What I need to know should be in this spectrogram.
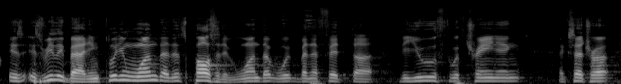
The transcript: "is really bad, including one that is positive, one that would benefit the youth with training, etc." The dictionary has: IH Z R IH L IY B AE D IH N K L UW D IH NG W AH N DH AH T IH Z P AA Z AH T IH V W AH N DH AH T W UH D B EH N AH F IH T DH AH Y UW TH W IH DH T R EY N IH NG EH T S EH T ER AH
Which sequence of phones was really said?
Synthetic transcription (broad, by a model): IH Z R IH L IY B AE D IH N K L UW D IH NG W AH N DH AH T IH S P AA Z AH T IH V W AH N DH AH T W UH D B EH N AH F IH T DH AH Y UW TH W IH DH T R EY N IH NG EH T S EH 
